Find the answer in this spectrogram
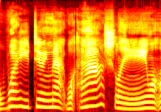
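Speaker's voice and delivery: mock judgmental, cutting, needling tone, pitched high. Complaining about a woman who cuts them down, mimicking a judgmental tone. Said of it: "it's this judgmental fucking tone".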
